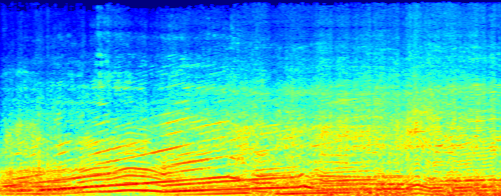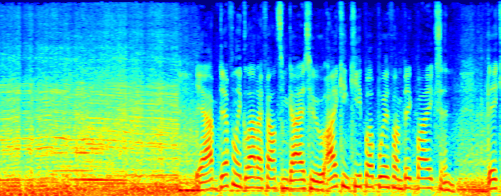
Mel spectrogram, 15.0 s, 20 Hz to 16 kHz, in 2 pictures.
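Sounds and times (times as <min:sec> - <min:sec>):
motorcycle engine accelerating: 0:00.0 - 0:10.5
wind rushing: 0:00.0 - 0:10.5.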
